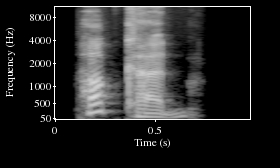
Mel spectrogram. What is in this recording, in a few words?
Pumpkin "pəbkəd", Lushootseed; fall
